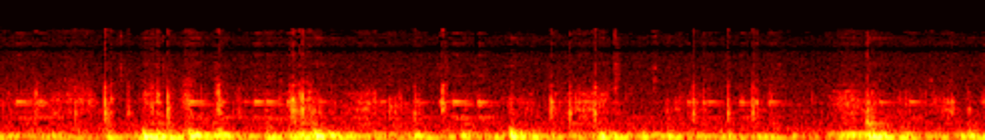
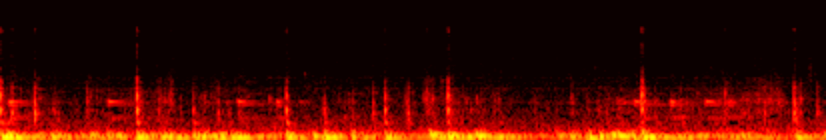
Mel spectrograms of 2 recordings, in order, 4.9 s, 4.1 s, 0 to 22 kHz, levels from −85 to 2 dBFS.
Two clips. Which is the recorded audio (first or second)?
first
